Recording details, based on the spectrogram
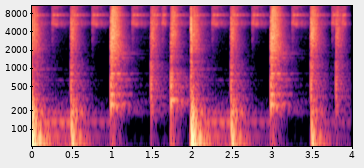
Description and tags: kick snare loops reverb variations 120bpm
loops, reverb, kit, realistic, drumkit, drum, kick, snare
